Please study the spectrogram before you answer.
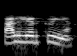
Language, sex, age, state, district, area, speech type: Tamil, female, 30-45, Tamil Nadu, Tirupattur, rural, conversation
